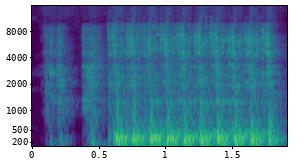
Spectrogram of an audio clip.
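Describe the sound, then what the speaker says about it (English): Rapid burst of gunshot sound effects fired as a salute: after two short shots, a loud sustained volley of evenly spaced rattling blasts, like automatic gunfire, with no talk over it. "let me give him a gunshot salute, man"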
